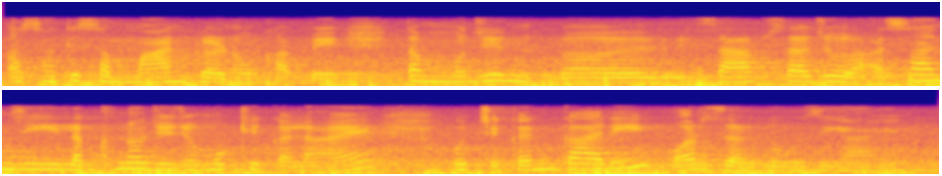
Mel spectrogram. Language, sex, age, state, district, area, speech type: Sindhi, female, 18-30, Uttar Pradesh, Lucknow, rural, spontaneous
